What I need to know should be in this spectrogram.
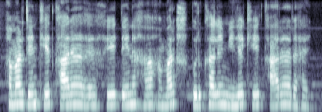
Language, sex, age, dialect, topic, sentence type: Chhattisgarhi, female, 18-24, Western/Budati/Khatahi, agriculture, statement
